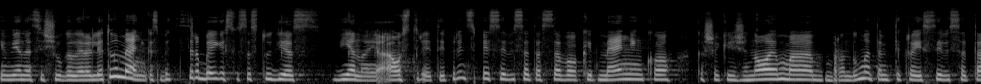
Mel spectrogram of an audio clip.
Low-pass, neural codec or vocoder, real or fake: 14.4 kHz; none; real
